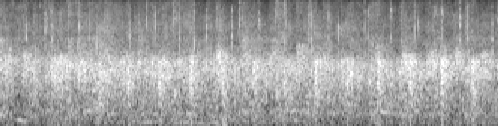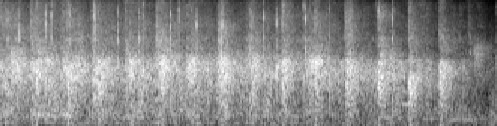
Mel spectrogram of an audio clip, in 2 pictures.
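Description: Sustained applause from a crowd, a dense wash of many hands clapping at a steady, loud level for the full stretch, thinning slightly toward the end with a few individual claps standing out.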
